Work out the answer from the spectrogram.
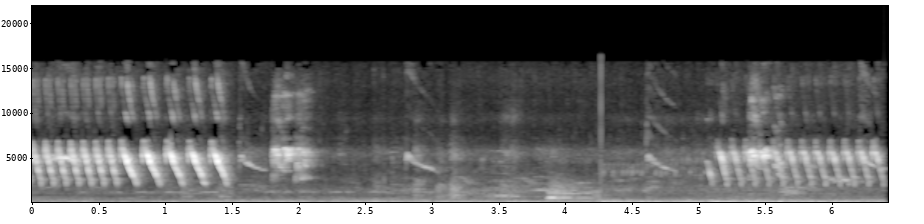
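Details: Canary singing to stimulate canaries that are reluctant to sing: a rapid high trill opens, scattered whistles and chirps follow, and another fast repeated-note trill closes, with continuous low background hum.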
